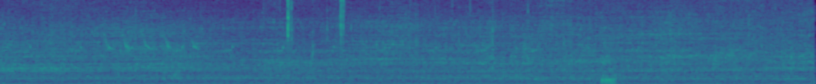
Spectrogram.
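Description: A steady low mechanical drone, like an engine running at idle, holding level throughout, with a brief faint voice about three seconds in.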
